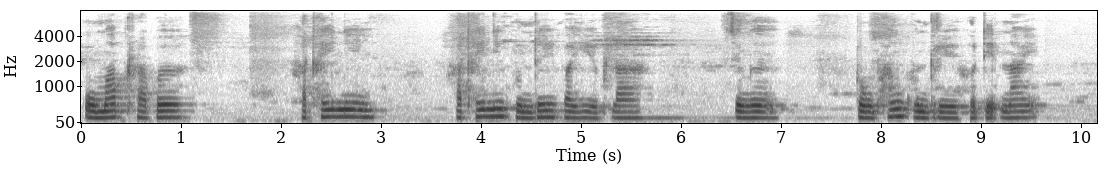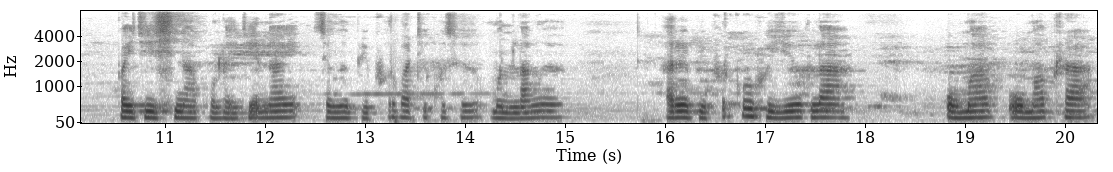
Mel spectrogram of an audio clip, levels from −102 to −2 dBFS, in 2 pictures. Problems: low volume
